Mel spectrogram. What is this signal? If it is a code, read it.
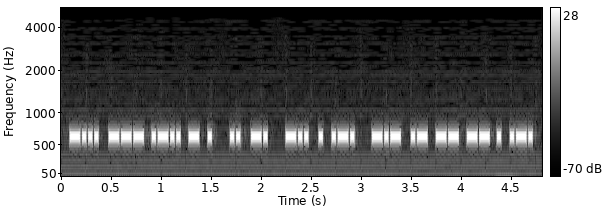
Morse code, heard as a keyed tone, about 38 wpm, 630 Hz, with radio noise. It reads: BOLTE IN DER KAMMER
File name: 001 Erster Streich 40wpm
